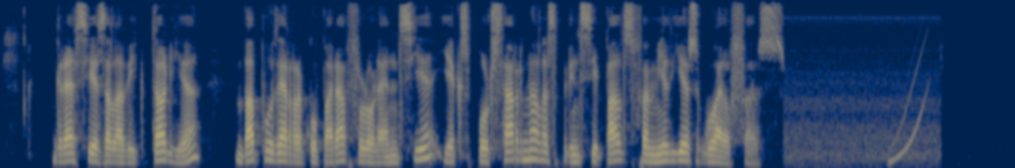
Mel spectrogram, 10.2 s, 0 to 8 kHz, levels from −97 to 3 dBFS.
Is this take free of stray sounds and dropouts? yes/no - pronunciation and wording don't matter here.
no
